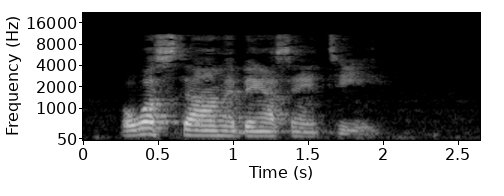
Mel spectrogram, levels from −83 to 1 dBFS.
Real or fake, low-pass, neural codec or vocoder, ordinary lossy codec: real; 10.8 kHz; none; AAC, 48 kbps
